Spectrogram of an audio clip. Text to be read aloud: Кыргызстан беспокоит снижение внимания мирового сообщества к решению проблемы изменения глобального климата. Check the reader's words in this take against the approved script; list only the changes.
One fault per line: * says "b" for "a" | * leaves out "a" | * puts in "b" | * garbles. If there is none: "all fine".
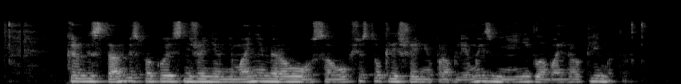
all fine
